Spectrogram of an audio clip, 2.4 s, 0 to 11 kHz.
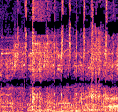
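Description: Electronic music from a 1990 EBM cassette: sustained synthesizer tones over a regular percussive beat.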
